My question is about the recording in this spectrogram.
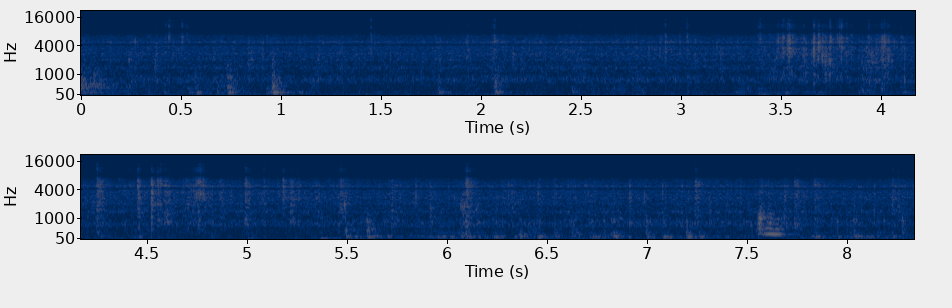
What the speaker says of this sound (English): Now we can put the mushrooms in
